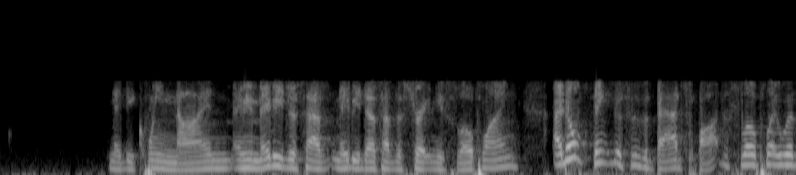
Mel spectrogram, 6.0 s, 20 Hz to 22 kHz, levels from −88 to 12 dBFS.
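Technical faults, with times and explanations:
Throughout, GSM full-rate codec: the speech has been squeezed through the original GSM phone codec, at a rate that fits its 13 kbps. That codec rebuilds the voice from a vocal-tract model fed by a coarse pulse train, thinning the excitation to every third sample. So you get that plainly audible buzzy, gravelly grain in the voice, and nothing survives above 4 kHz, which leaves the top end dull and muffled, like an old mobile call.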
